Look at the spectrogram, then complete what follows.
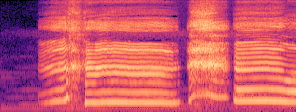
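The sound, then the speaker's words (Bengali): A pregnant woman cries after falling to the ground, giving three long, loud wails at a fairly steady pitch, each separated by a brief break. “ভাইয়ের গর্ভবতী বউটা মাটিতে আছড়ে পড়ে কাঁদছে”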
